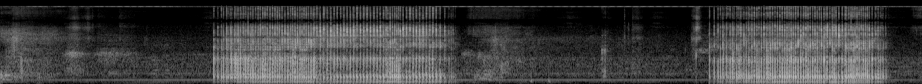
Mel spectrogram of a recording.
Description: Korean Mastiff snoring very loudly.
